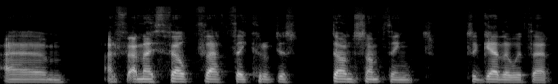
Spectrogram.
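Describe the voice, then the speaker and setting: A man's voice: mid-range voice, level tone, normal speed, a bit bright, clean tone, dry recording. A man hosting a podcast, chatting casually about an album with lots of restarts. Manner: hesitant, many restarts and fillers. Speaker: podcast host. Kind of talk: casual music review chat.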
